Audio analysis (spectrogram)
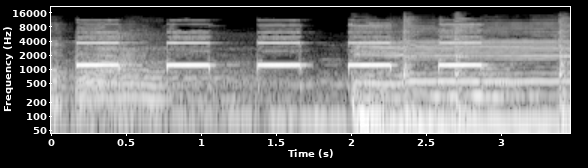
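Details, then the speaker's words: Laptop beeps about five times in quick succession at startup; replacing the RAM didn't stop it, traced to a weak CMOS battery. "Ya udahlah ya, kita coba bongkar lagi karena udah curiga langsung ke baterai CMOS-nya."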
